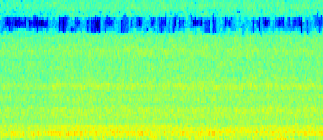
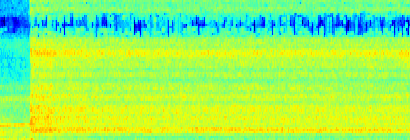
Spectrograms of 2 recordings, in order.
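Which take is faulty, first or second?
second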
